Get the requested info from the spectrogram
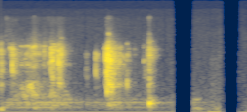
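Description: A person moving about, making faint, short scuffs and clicks, about five in two seconds.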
